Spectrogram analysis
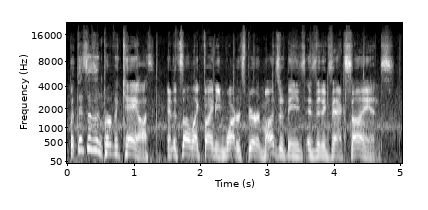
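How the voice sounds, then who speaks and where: A man voicing a heroic, caring hedgehog king and father in an animated comic dub, brisk and commanding. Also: fairly high pitch, slight background noise, poor audio. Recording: music behind the voice.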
